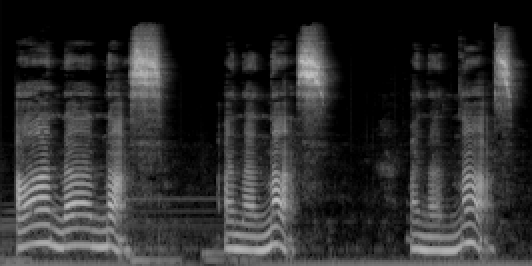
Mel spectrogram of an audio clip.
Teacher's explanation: We stress the final syllable.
